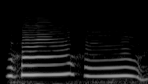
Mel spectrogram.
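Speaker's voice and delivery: high, slow woo-hoo; drawn-out whoop. Real, not acted. Streamer whooping to the chat, long high hoot.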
